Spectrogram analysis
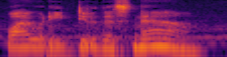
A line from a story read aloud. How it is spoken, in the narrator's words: Diana whimpered and sobbed, breaking down more and more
